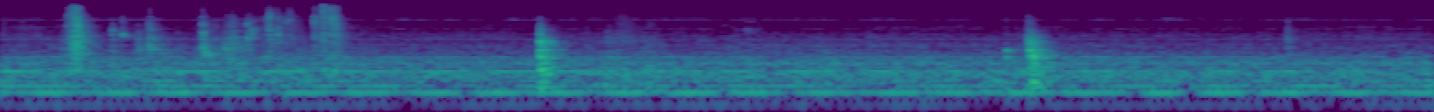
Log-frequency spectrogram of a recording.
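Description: Grated apple pressed and spread by hand in a parchment-lined multicooker bowl: soft handling rustles of the baking paper and apple, with a few light clicks, over a steady low hum.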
